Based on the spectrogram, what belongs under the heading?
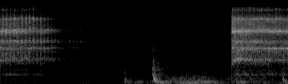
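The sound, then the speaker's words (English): A vibraslap, held by one person and hit by another, is struck twice, each hit giving a loud, buzzy metallic rattle. The first rattle fades out over about half a second, and after a quiet gap a second sharp hit rattles on strongly. “It's called a vibraslap.”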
